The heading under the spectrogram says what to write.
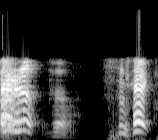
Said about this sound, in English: Sorry, I was clearing my throat there.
